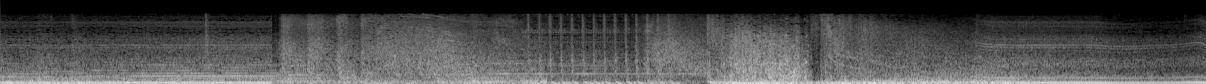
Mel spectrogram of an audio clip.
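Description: Explosives detonating in the Batman Telltale Series game: loud, deep booming blasts with a sustained rumbling roar, a sharp burst near the middle, heavy low-end throughout, no talking.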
